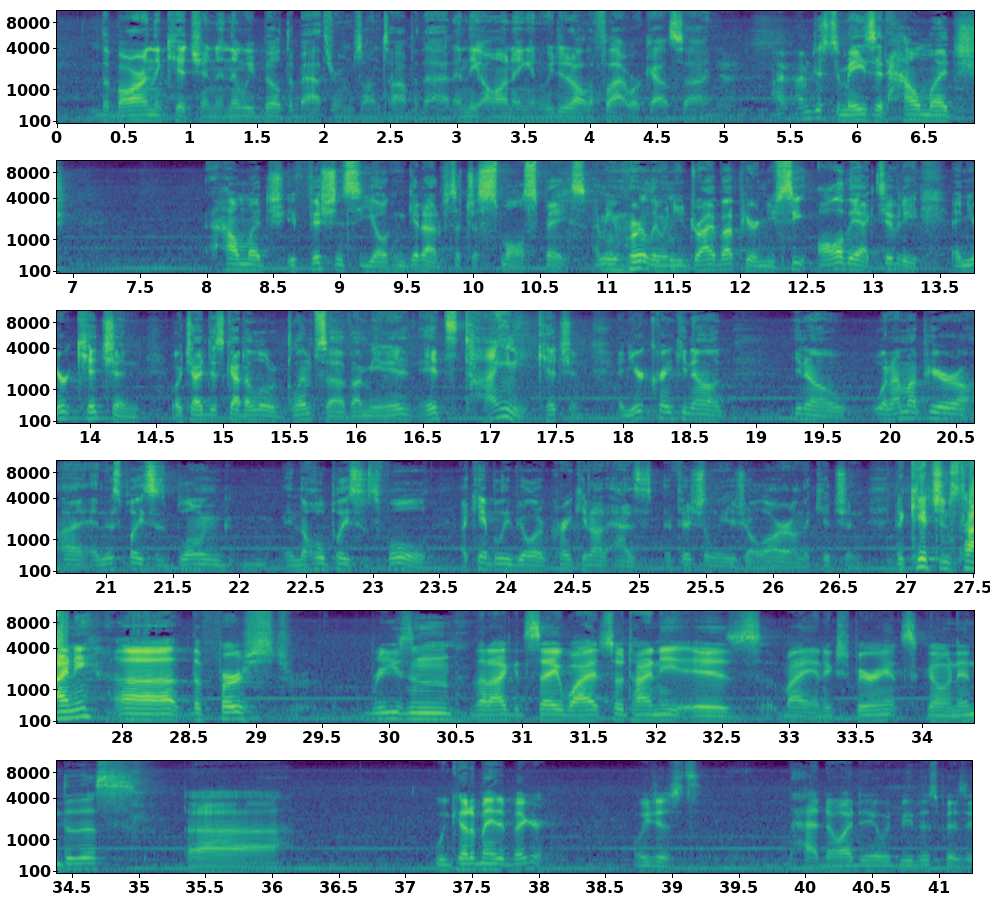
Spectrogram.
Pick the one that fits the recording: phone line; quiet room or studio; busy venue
busy venue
